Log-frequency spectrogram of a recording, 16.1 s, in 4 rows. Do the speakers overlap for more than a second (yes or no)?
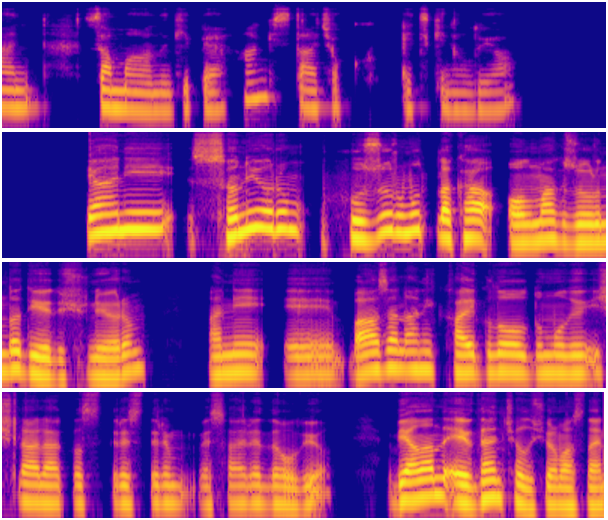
no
